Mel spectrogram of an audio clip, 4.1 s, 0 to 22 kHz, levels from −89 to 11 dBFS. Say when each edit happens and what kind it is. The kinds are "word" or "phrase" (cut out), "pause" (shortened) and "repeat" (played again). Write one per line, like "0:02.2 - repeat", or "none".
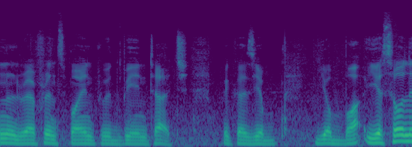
0:01.2 - phrase

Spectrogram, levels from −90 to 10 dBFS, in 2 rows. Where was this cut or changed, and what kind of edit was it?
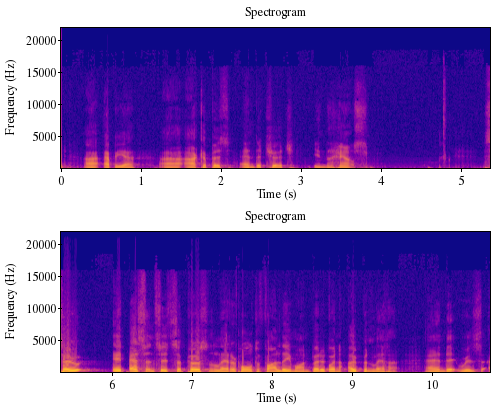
0:06.1 - word
0:07.5 - word
0:08.7 - word

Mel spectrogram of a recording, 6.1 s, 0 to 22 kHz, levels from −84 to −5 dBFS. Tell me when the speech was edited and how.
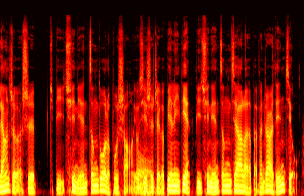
0:03.9 - pause

